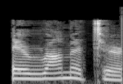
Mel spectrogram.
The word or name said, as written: aerometric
